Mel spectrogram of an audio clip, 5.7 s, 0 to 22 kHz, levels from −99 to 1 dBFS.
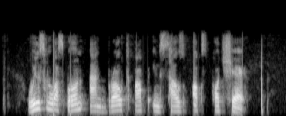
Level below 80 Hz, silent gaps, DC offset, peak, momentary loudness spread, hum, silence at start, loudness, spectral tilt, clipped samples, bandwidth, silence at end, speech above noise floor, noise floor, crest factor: -54 dBFS; none; under 0.1%; -2 dBFS; 11 LU; none; 0.55 s; -18 LUFS; -5.5 dB/octave; under 0.1%; 7.8 kHz; 0.5 s; 38 dB; -55 dBFS; 16 dB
